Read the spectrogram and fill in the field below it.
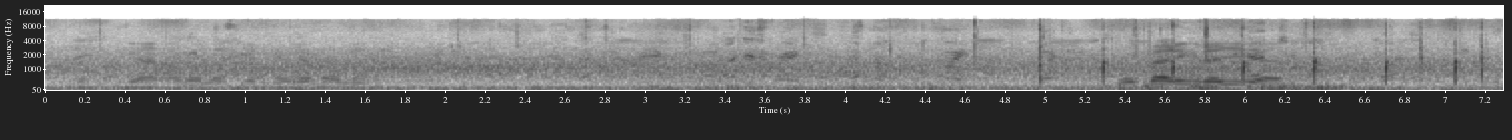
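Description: Men talk casually outdoors.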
